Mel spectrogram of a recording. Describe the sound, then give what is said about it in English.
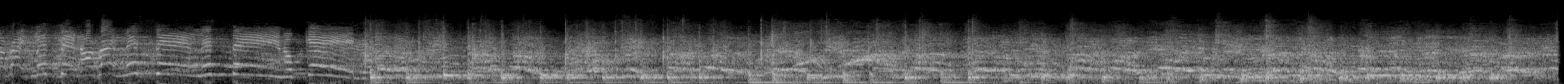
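A crowd at an Alexandria Ocasio-Cortez town hall shouts and chants loudly, with overlapping raised voices and some laughter above a steady stream of sharp percussive hits. “here's an AOC town hall. It used to be in her liberal district. She had fabulous warm and fuzzy town halls. Now they sound something like this.”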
